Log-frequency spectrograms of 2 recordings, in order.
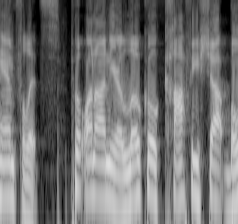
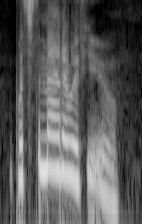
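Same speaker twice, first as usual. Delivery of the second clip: high-pitched, mocking, taunting voice. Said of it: "I don't know how to taunt us".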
